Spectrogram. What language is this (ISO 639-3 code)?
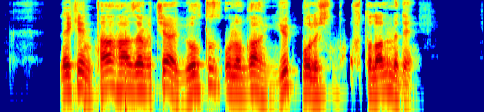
uig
